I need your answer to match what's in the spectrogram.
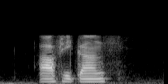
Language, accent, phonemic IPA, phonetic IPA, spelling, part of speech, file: Armenian, Eastern Armenian, /ɑfɾiˈkɑns/, [ɑfɾikɑ́ns], աֆրիկանս, noun, Hy-աֆրիկանս.ogg
- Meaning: Afrikaans (language)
